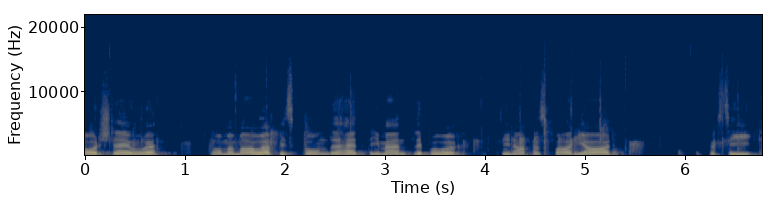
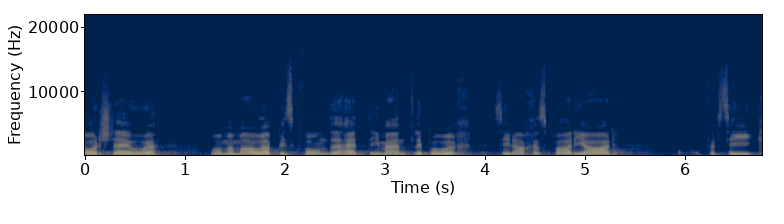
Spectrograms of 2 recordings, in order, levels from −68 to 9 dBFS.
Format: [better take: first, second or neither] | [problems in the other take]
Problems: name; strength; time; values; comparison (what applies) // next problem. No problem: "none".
second | noise reduction (neural mask model RNNoise)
